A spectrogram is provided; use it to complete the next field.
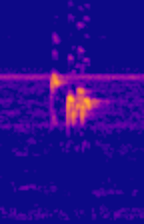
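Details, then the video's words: Sooty-headed bulbul lure song for drawing in wild birds: a single brief phrase, a high clipped note followed by a bubbling, warbled slur, over a low background hum and a constant thin high tone. "suara pikat burung kutilang gacor ampuh"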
